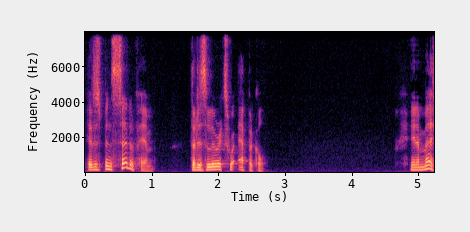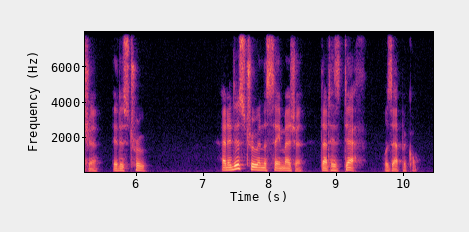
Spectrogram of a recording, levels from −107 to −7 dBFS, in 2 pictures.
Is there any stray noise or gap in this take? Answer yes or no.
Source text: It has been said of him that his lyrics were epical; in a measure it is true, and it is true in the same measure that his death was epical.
no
